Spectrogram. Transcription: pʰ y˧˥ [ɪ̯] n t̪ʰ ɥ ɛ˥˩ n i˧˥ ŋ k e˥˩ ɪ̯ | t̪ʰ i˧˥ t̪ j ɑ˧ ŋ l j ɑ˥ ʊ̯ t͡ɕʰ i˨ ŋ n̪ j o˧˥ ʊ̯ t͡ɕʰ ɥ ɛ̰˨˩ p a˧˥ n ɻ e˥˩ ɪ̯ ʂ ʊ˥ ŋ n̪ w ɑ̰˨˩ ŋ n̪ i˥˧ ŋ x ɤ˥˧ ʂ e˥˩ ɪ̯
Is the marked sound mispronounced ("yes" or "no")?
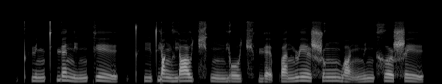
yes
